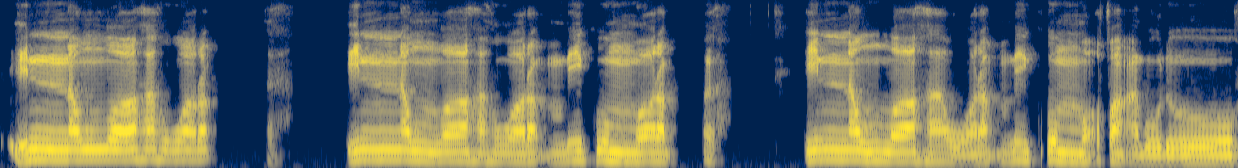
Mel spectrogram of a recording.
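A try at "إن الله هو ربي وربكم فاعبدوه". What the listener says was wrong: Rabbi dulu Pak, dibaca innallaha huwa rabbi wa rabbukum fa'buduh.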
